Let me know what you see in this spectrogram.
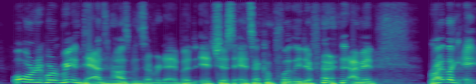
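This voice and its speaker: Loud and very fast, a man talks with a fairly high pitch, very wide pitch swings and vocal fry. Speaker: podcast co-host, food business founder. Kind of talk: casual chat.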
